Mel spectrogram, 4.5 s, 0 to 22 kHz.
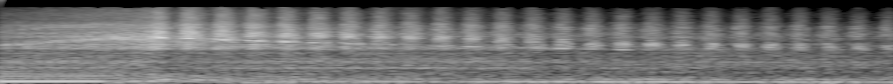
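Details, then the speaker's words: Turbocharged engine test drive after a rebuild; it previously had the wrong rings and ran 30+ psi boost: a steady, low drone under load with smooth pulling and no knocks or rattles. It drives fine and spools fine. "Right, so just took it for a little test drive, and yep, all is as good or better than ever."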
